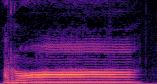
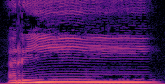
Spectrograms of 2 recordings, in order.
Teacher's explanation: را کھڑا زبر را، را کھڑا زیر ری، را الٹا پیش رو، را ری رو. را کو را پڑھتے وقت پر کریں گے، ری پڑھتے وقت ہم اسے باریک پڑھیں گے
